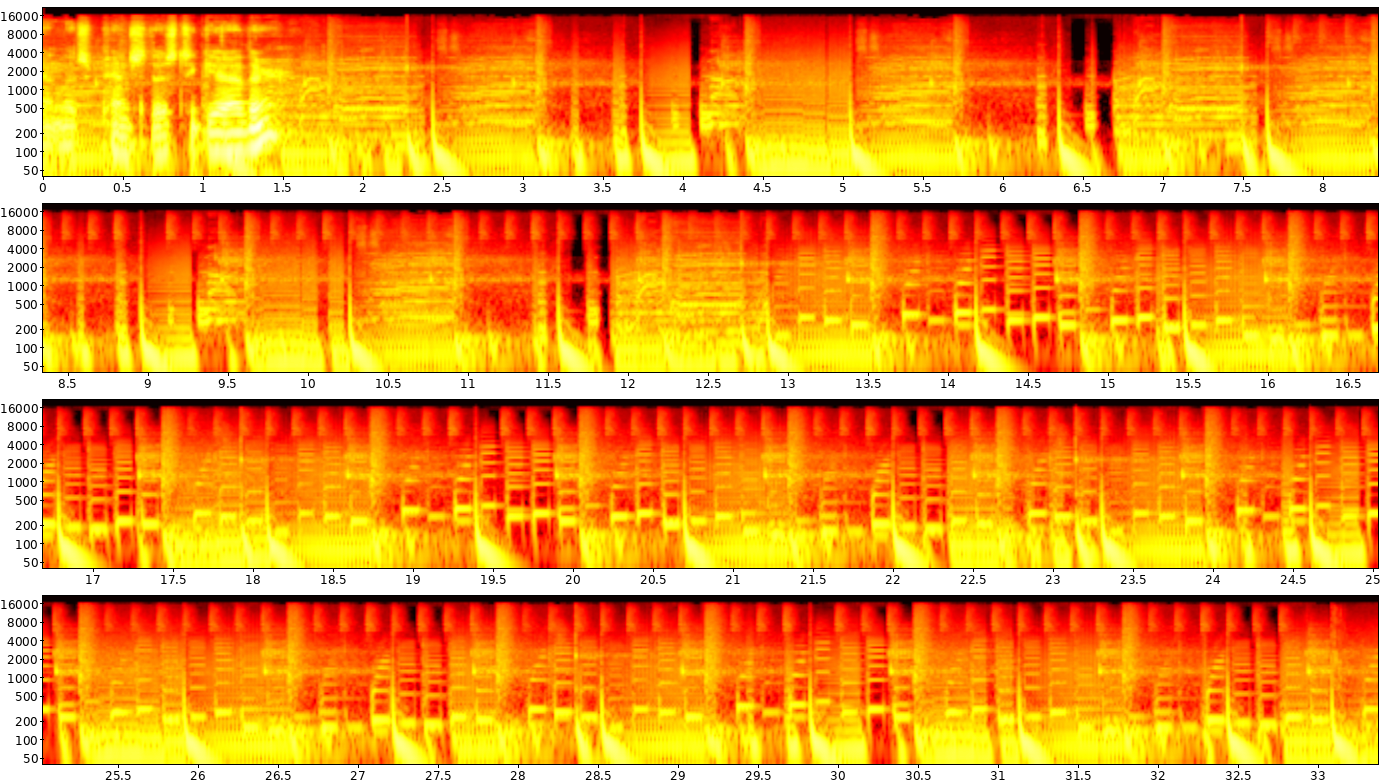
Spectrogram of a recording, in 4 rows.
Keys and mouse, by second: 2.7 ctrl+-, 16.8 [, 24.5 [.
